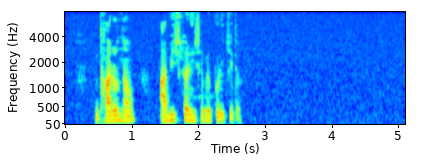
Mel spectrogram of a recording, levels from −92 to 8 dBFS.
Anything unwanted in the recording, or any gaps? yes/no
no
